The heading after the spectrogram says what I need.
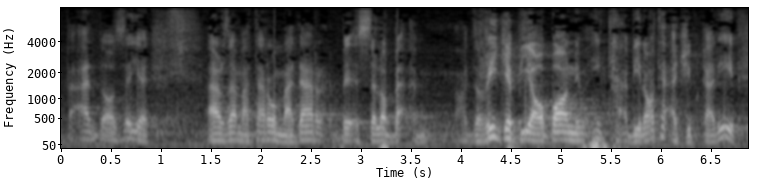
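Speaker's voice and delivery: usual speaking voice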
